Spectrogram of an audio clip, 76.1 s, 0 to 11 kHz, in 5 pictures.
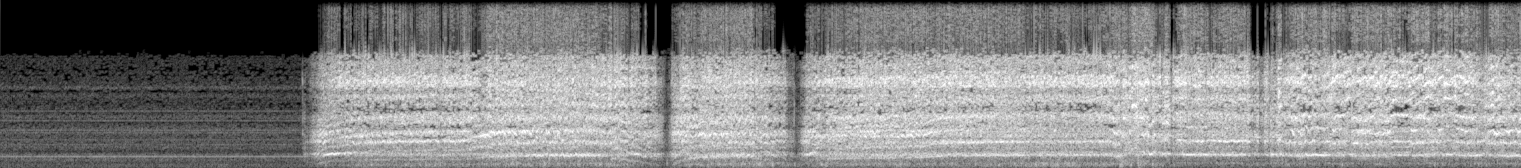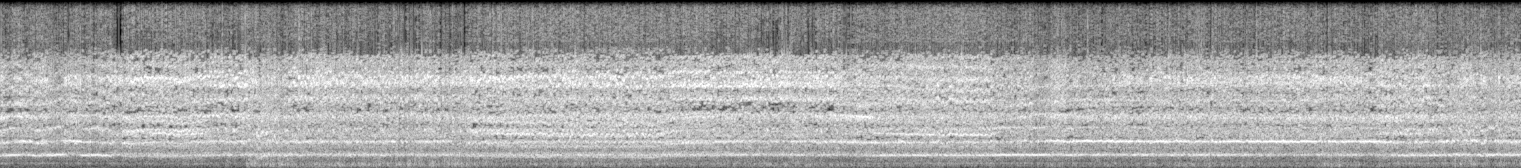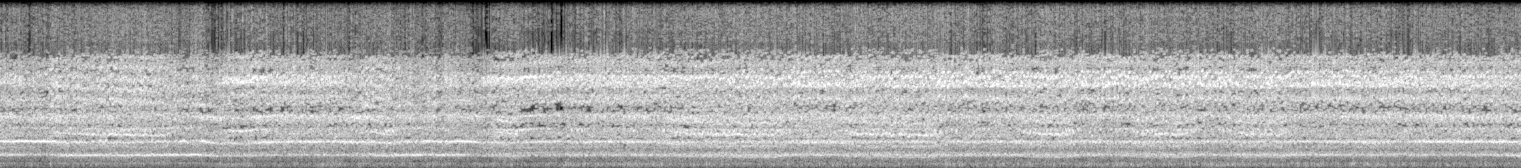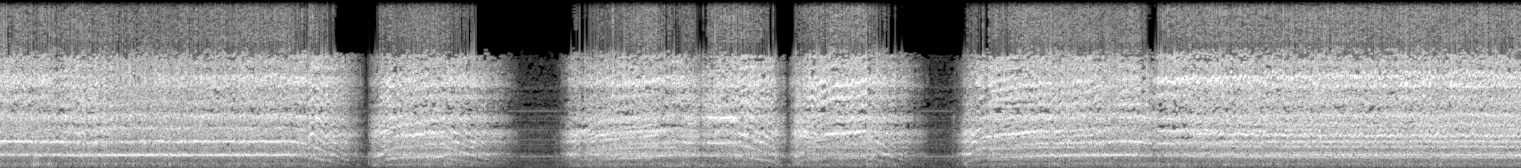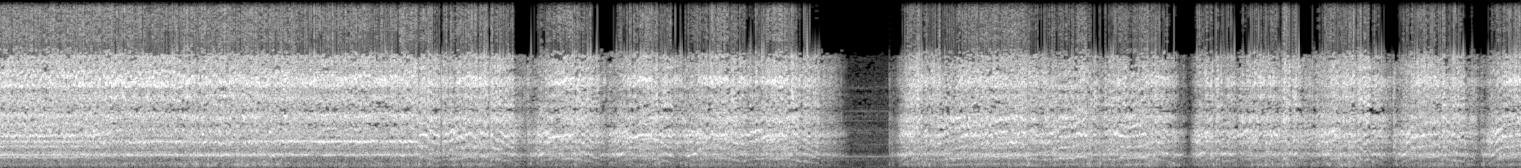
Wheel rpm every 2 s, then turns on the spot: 0, 80, 170, 110, 200, 250, 230, 220, 220, 230, 220, 230, 230, 230, 230, 220, 220, 230, 220, 220, 220, 220, 230, 230, 120, 80, 150, 100, 210, 210, 210, 230, 190, 110, 90, 160, 100, 90.
6-8 48-50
